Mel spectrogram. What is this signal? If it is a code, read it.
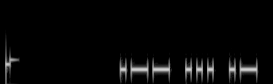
Morse code, heard as a keyed tone, about 22 wpm, 700 Hz. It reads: WSA
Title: USA Call Sign Postfixes - 3 Letters 22wpm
